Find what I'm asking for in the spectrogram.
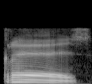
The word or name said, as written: Greuze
